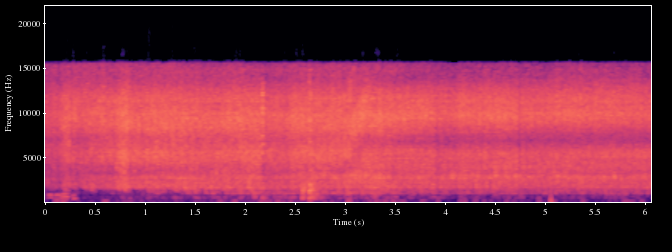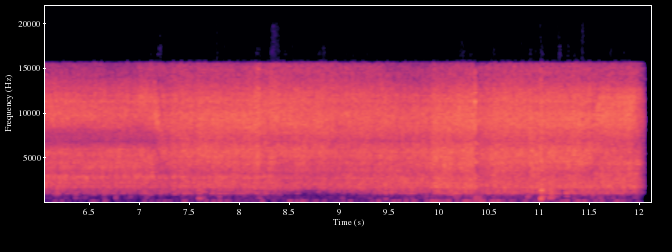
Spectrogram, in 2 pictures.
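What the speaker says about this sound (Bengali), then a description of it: "এদিকে ফুলকপি ভাজছি, গাজর আর আলু ভেজে নিচ্ছি ডালিয়ায় দেবো বলে।" Cauliflower, carrots and potatoes fry in hot oil in a wok, giving a steady, dense sizzle that runs unbroken and fairly loud throughout, with a few faint clinks and scrapes underneath.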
